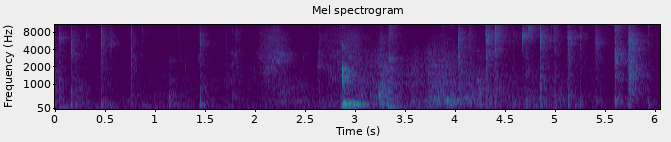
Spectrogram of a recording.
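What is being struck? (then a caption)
Denim overalls. Palms and fingertips rub and pat soaked dark denim overalls over the thighs of a seated wearer. Soft, wet slaps and squishy rubbing come in quick, uneven bursts with a bright, crackly edge and little low end.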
